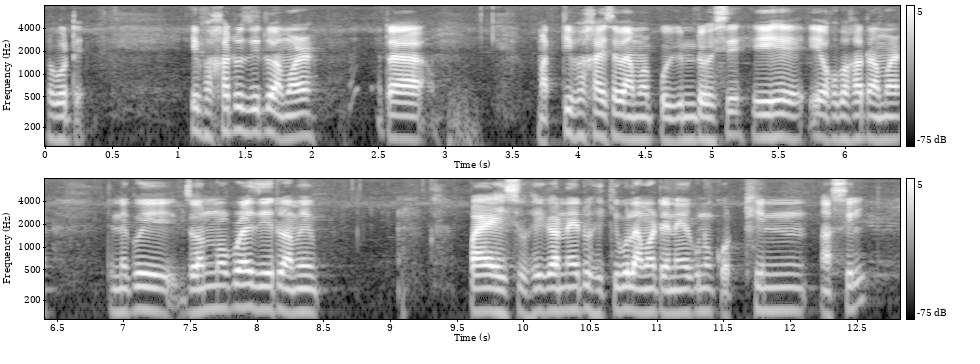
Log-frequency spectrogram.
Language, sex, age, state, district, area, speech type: Assamese, male, 18-30, Assam, Tinsukia, urban, spontaneous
